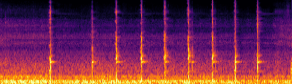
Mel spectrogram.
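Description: A metal tool knocks sharply against a metal pin in a quick series of clanks.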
